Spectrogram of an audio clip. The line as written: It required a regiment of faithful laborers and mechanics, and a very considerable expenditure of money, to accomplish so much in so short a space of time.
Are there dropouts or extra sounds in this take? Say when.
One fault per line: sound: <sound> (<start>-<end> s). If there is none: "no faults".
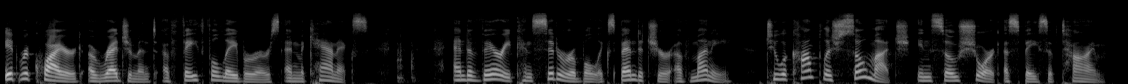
sound: sigh (4.0-4.2 s)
